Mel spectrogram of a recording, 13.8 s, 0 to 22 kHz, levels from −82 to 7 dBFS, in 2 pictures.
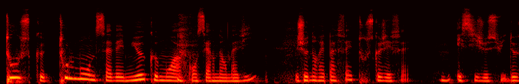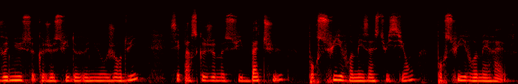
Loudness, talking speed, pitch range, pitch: -39 LUFS, 210 wpm, 160-190 Hz, 170 Hz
